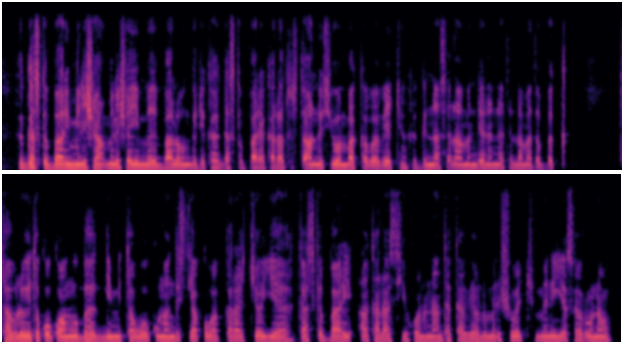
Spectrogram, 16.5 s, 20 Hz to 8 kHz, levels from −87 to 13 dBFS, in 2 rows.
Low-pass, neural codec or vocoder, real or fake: 7.2 kHz; vocoder, 44.1 kHz, 128 mel bands, Pupu-Vocoder; fake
